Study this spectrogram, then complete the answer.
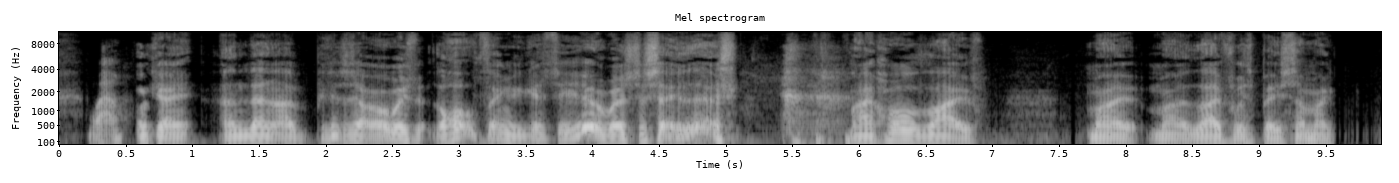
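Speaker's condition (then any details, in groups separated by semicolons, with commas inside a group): Tongue cancer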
